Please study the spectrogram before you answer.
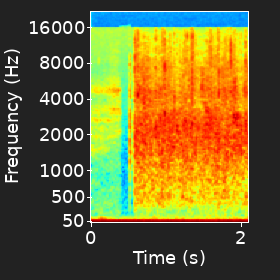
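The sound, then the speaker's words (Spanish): Applause sound effect: a dense, even wash of clapping that cuts in abruptly after a short gap and holds steady over a constant low hum. “me preparo una de aplausos porque, señores, vamos a apagar la otra música”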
